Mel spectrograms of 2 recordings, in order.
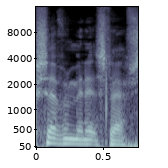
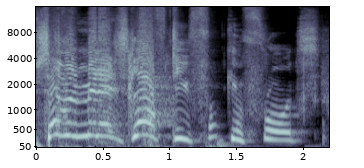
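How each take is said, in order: First: Said in the usual way. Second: Furious shout. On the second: Real, not acted. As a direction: rage at the players. Repeated louder at the team.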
